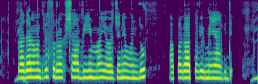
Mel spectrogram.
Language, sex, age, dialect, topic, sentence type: Kannada, male, 25-30, Mysore Kannada, banking, statement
